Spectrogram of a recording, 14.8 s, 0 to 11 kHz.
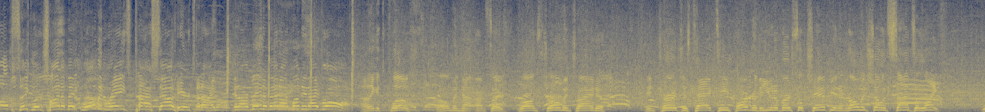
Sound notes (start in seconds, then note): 4.5 Braun claps; 5.5 audience claps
